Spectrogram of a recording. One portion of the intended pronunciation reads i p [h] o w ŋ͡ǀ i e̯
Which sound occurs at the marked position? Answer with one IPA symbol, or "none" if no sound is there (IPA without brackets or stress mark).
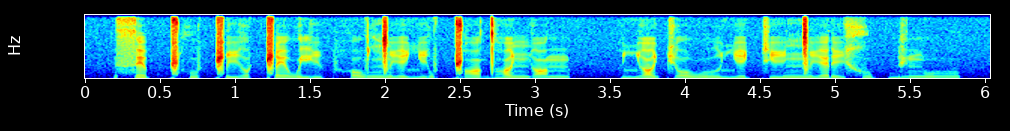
h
